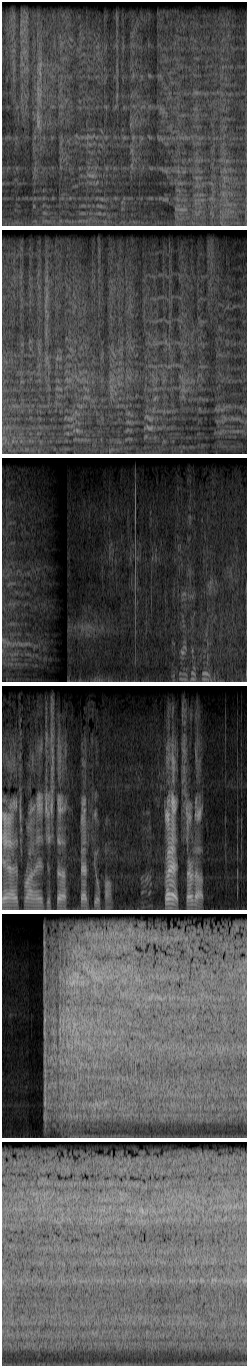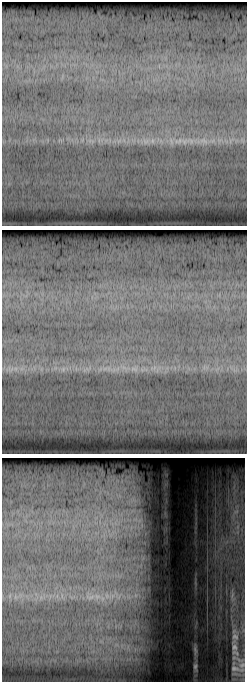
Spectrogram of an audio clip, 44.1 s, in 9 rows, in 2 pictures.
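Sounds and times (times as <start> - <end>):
car engine starting and revving: 20.4 - 42.3.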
